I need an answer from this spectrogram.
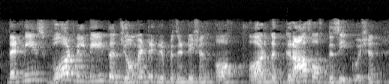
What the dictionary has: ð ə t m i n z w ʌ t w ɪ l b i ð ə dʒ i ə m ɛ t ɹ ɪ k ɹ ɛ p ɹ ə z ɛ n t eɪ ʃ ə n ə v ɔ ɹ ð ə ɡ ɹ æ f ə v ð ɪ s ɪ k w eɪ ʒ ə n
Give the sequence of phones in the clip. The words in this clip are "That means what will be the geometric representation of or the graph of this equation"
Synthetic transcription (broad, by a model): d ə t m i n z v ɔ t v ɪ l b i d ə dʒ i ə m ɛ t ɹ ɪ k ɹ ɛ p ɹ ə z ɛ n t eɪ ʃ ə n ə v ɔ ɹ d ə ɡ ɹ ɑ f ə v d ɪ s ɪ k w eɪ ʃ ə n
